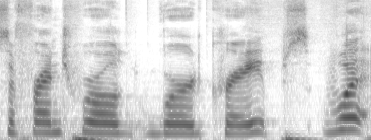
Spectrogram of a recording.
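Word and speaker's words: crêpes: Uh, and then if we pronounced it English, we just read that as an English word, that would be creep because the e makes the e say its name.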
